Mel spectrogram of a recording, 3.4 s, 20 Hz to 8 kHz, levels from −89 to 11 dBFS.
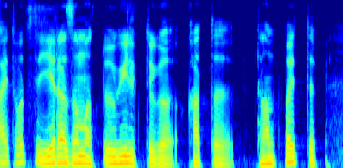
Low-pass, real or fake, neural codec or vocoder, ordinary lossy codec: none; real; none; none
